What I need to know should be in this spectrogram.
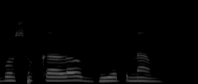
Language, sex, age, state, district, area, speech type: Odia, male, 18-30, Odisha, Ganjam, urban, read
